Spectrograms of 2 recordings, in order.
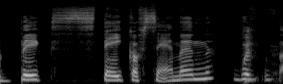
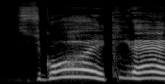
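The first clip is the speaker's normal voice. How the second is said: put-on broken Japanese, higher; 7 semitones higher than usual. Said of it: "with my really bad Japanese".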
